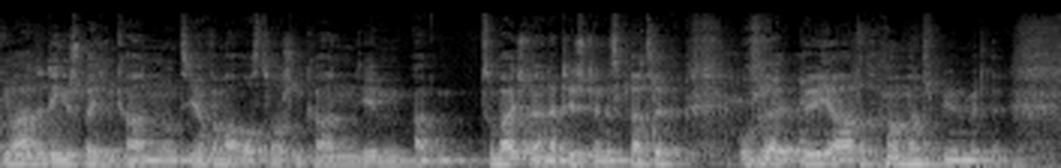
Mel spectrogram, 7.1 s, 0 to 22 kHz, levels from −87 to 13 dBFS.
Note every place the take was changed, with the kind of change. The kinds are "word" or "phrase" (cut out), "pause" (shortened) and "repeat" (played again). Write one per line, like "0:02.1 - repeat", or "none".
0:05.7 - phrase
